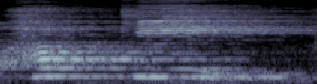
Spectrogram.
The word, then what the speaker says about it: ಹಕ್ಕಿ: ಅರ್ಥವನ್ನ ಕೊಡುತ್ತೆ okay next ಹಕ್ಕಿ ಅಕ್ಕಿ ಅಲ್ಲ ಮಕ್ಕಳ ಹೇಳಬೇಕಾದ್ರೆ ಕರೆಕ್ಟ್ ಆಗಿ ಹೇಳಬೇಕು ಹಕ್ಕಿ ಹಕ್ಕಿ ಅಂದ್ರೆ ಪಕ್ಷಿ ಬರ್ಡ್ಸ್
